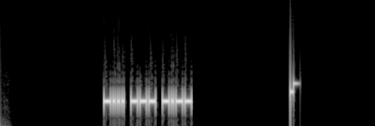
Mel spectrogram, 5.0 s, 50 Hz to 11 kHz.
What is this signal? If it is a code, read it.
Morse code, heard as a keyed tone, about 40 wpm, 700 Hz. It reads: BOY
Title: Three Letter Words - 40wpm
